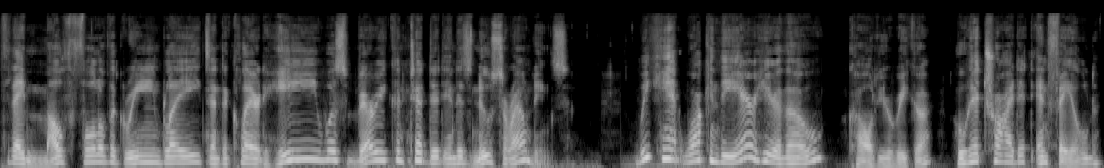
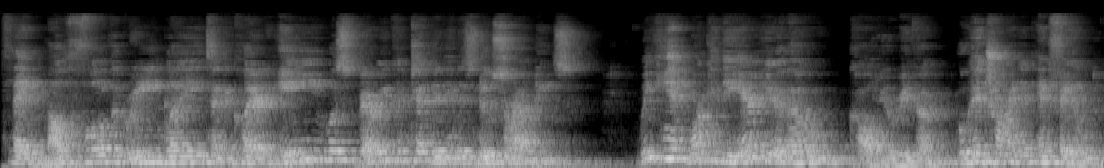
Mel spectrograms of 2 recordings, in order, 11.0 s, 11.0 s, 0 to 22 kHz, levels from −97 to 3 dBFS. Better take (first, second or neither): first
